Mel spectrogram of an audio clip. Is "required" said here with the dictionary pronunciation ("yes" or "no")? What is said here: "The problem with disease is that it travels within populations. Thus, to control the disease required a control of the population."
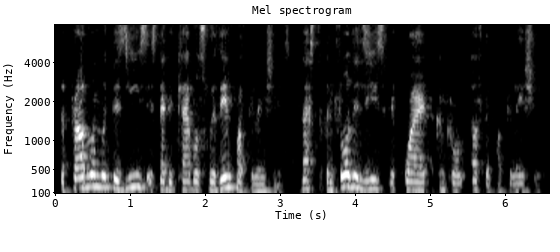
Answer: no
